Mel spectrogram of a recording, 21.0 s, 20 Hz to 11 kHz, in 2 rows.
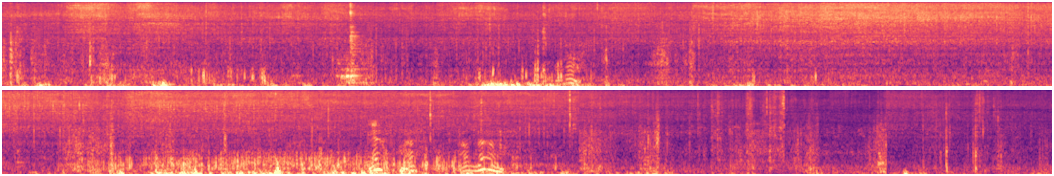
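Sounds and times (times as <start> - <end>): meat sizzling on a grill: 0.0 - 17.6, 19.3 - 21.0.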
